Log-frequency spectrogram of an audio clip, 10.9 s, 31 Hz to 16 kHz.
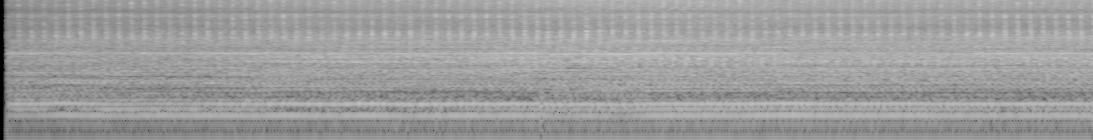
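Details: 2004 Chevrolet Aveo engine idling with a regular deep knock, about two to three a second, under the engine drone; rod knock from the bottom end.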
